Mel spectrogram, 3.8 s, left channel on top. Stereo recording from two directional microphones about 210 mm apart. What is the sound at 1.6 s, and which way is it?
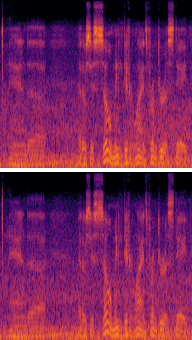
Speech, centre (ahead or behind).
